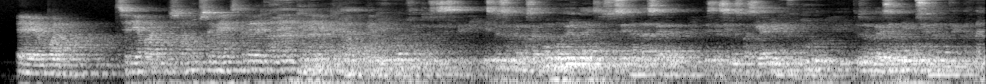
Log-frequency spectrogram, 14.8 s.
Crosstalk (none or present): present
